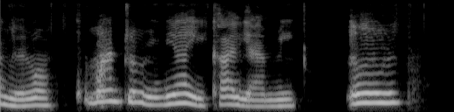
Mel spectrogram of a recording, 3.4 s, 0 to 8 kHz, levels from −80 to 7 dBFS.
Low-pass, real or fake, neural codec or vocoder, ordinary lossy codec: 7.2 kHz; fake; codec, 16 kHz in and 24 kHz out, 1.1 kbps, FireRedTTS-2 codec; none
